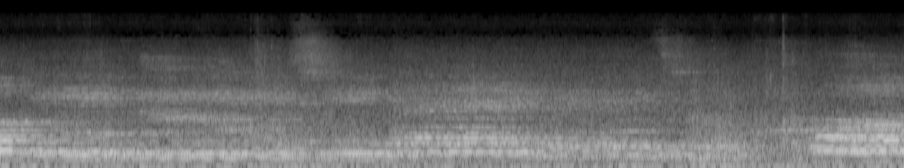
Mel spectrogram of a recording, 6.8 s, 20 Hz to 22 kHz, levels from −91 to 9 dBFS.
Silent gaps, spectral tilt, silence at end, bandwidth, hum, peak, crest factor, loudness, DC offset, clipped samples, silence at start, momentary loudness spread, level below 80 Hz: none; -6 dB/octave; 0 s; 13.5 kHz; none; -4 dBFS; 18 dB; -22 LUFS; under 0.1%; under 0.1%; 0 s; 7 LU; -36 dBFS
